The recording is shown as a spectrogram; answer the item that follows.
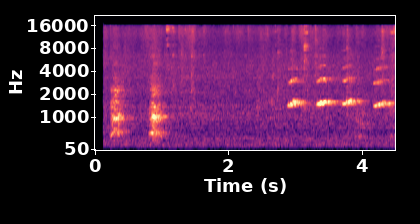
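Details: Tadpole, a dog awaiting adoption, romps with Sookie, a former shelter dog; two short barking yelps near the start, then a run of four or five high, thin whimpering yips in the second half, over a quiet indoor hiss.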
